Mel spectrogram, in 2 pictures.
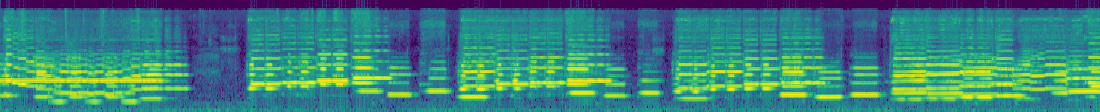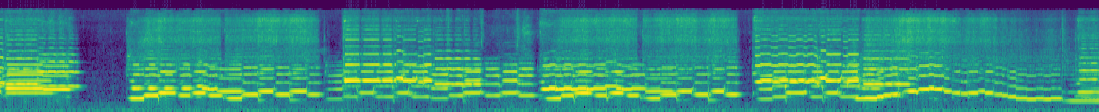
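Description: Instrumental chamber music played in phrases by a small ensemble, with two melodic lines at once at times. The playing breaks off briefly about three seconds in and again about halfway through.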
